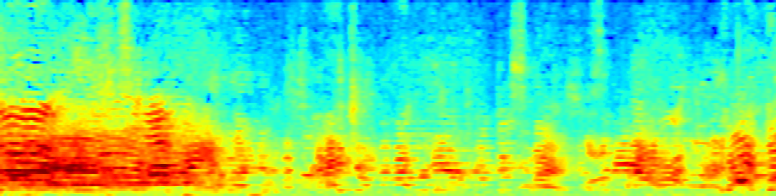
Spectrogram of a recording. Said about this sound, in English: All right, you ready? Y'all start yelling. Go. Come on. Go ahead.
